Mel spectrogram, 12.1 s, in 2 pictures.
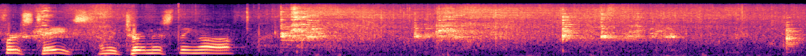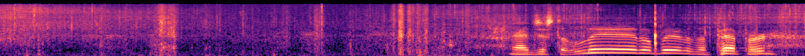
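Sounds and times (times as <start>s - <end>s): spatula scraping a pan: 0.0s - 0.9s, 2.1s - 6.2s
rice sizzling in a wok: 0.0s - 12.0s.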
